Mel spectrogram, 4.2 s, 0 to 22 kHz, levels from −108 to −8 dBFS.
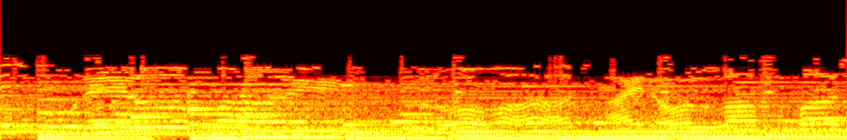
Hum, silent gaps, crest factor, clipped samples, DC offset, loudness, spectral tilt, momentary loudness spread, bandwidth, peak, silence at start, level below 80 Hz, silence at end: none; none; 12 dB; under 0.1%; under 0.1%; -21 LUFS; -7.5 dB/octave; 3 LU; 4.3 kHz; -8 dBFS; 0 s; -24 dBFS; 0 s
